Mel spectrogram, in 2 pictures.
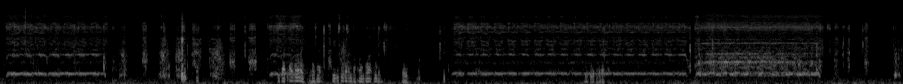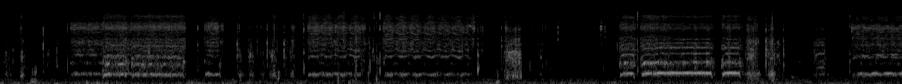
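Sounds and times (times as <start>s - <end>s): small electric gear motor whining: 0.0s - 1.3s, 1.9s - 3.5s, 4.4s - 8.5s, 9.6s - 14.3s, 15.2s - 18.0s
light clicks and scrapes: 10.9s - 12.9s.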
